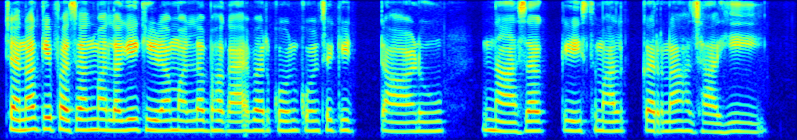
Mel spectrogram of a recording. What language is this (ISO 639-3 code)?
hne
